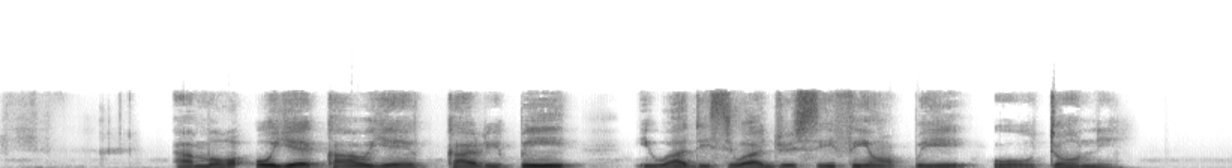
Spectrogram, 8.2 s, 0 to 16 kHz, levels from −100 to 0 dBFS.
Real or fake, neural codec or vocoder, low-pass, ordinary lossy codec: fake; codec, 16 kHz, 1 kbps, X-Codec, WavLM features, trained on Multilingual LibriSpeech; 7.2 kHz; AAC, 64 kbps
